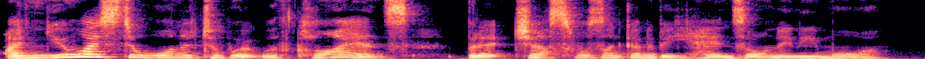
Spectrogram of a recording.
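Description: A woman's fairly high pitch and dark, mellow tone with a New Zealand accent, at a fairly quick pace. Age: 50s. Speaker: mindset coach. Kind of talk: personal monologue.

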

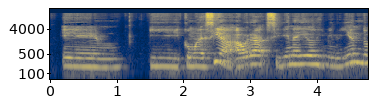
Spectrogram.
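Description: Fairly even intonation in a woman's somewhat breathy voice. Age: 20s. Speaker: doctoral student in political science. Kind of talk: interview.

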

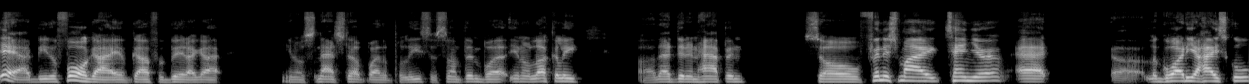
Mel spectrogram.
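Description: In a New York accent, a man talks at a moderate pace with a medium pitch and ordinary pitch variation, his loudness swinging widely. The sound is dry and close with no echo, over a quiet background. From Bronx, New York. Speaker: entrepreneur and medical sales president. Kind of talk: casual podcast interview.

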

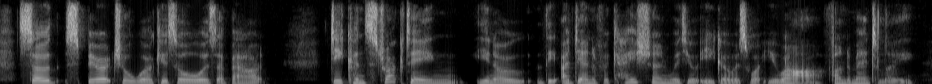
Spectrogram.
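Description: This woman speaks with a slight English accent in a very deep, low pitch. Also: ordinary pitch variation, moderate pace. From Australia. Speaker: spiritual teacher. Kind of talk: interview. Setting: video call.

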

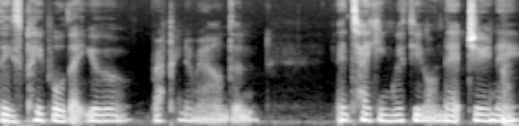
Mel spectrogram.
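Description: Keeping a medium tempo, a woman talks in an Australian accent. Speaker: podcast host. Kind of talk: podcast interview.

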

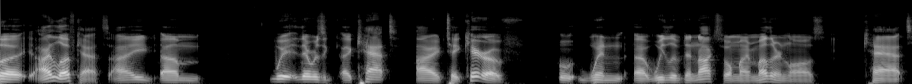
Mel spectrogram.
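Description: Against a quiet background, a man with an ordinary speaking voice talks at a fairly low pitch and a fairly slow pace, the sound dry and close with no echo. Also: ordinary pitch variation. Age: 40s. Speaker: horror movie podcaster. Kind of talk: casual chat.

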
